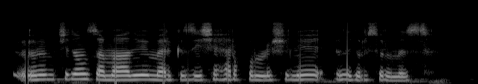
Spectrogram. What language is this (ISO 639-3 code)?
uig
